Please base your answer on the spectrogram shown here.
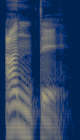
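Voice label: "ante", Spanish, male; mekanta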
